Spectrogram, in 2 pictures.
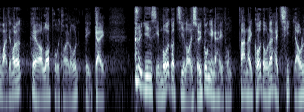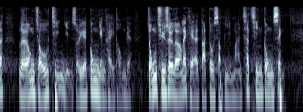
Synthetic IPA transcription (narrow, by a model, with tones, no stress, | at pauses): waː˨˩t͡sɛ˨˥ŋɔː˨˧˥pʰe˧jy˨˩waː˨˩lɔː˨˧k̚pʰo˨˩wt̪ʰɔː˨˩jlo˨˧˥wle˨˩jkɐ˧j | jiː˨˧nsiː˨˩mo˨˧wjɐ˥kɔː˧t͡siː˨lɔː˨˩jsɵ˨˥ɥkʊ˥ŋjɪ˧ŋkɛ˧ɦɐ˨jt̪ʰʊ˨˥ŋt̪aː˨nhɐ˨jkɔː˨˥t̪o˨wlɛː˥hɐ˨jt͡sʰiː˧t̚jɐ˨˧wlɛː˥lœː˨˧ŋt͡so˨˥wt̪ʰiː˥njiː˨˩nsɵ˨˥ɥkɛː˧kʊ˥ŋjɪ˧ŋhɐ˨jt̪ʰʊ˨˥ŋɡɛ˧ | t͡sʊ˨˥ŋt͡ʃʰyː˨˧s̬ɵ˨˧ɥlœː˨˧ŋlɛː˥kʰe˨˩sɐ˨˩t̪aː˨t̚t̪o˧wsɐ˨p̚jiː˨maː˨nt͡sʰɐ˥t̚t͡sʰiː˥nkʊ˥ŋsɪ˥ŋ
